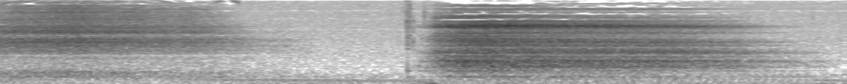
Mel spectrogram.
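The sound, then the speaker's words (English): A slow, deep breath on its own: a long, airy inhale, a short quiet pause, then a longer, fuller exhale that gradually fades out. “Take a deep breath.”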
